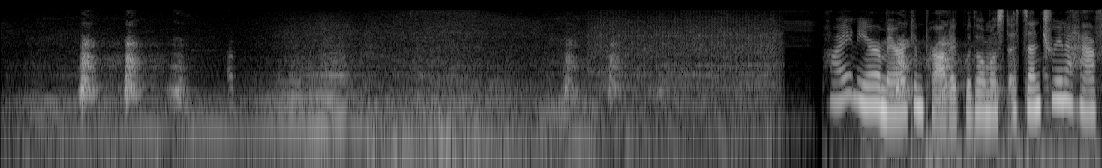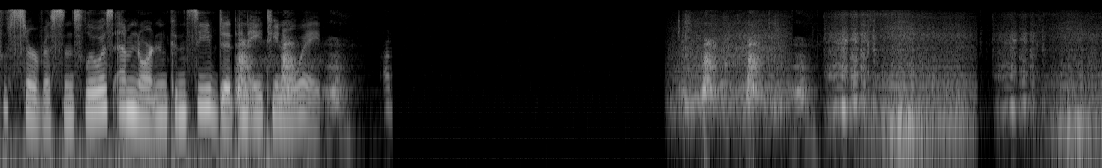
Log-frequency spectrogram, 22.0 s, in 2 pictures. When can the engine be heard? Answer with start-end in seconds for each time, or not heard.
0.0-8.2, 17.6-21.9.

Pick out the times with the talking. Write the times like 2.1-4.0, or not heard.
8.3-14.2.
